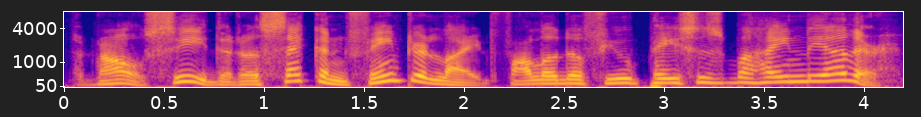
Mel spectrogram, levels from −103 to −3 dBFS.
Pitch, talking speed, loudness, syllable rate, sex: 165 Hz, 230 wpm, -19 LUFS, 5.7 syllables/s, male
